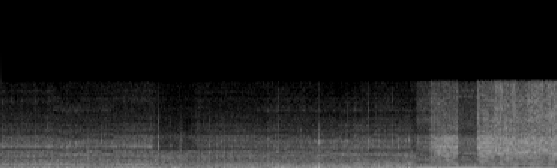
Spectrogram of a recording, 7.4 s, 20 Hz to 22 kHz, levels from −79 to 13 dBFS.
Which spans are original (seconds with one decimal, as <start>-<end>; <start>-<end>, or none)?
0.0-0.7; 1.5-3.4; 5.9-7.4

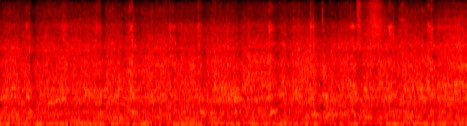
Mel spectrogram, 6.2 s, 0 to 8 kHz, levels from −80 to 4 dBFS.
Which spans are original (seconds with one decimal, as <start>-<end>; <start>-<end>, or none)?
0.0-0.8; 1.4-2.2; 5.1-6.2

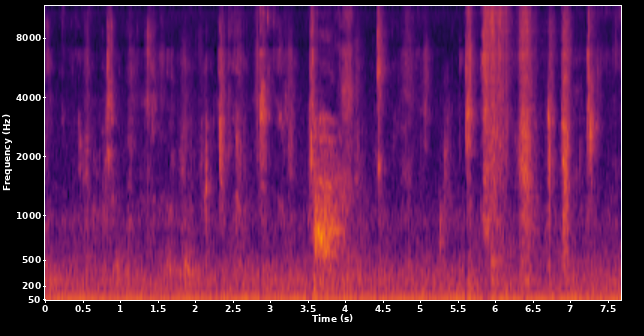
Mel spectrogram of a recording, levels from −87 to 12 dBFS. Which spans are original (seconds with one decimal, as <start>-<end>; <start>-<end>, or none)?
0.0-6.1; 7.0-7.7

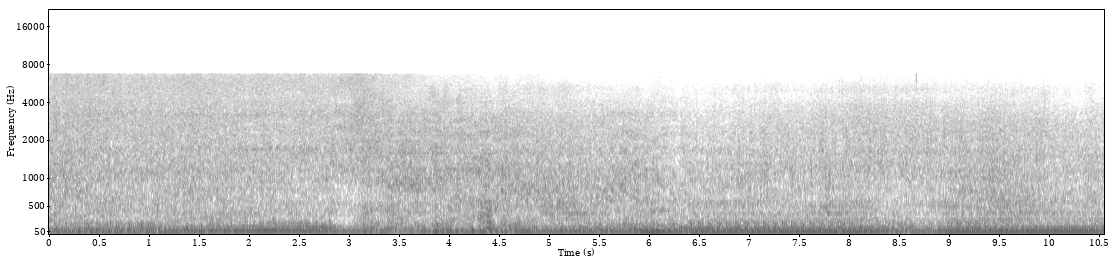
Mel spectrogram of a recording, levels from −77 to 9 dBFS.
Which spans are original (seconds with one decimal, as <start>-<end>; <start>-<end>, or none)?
0.0-2.8; 4.9-5.6; 6.4-10.6

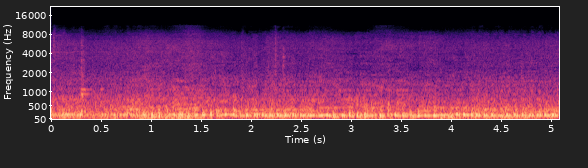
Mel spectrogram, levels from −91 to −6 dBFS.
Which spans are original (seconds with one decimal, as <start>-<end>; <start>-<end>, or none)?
0.0-0.9; 1.9-2.6; 4.2-5.1

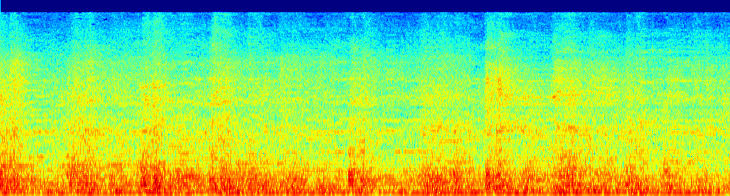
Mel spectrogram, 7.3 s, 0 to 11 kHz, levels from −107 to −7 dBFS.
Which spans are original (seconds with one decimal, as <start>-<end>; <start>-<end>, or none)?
0.5-1.2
